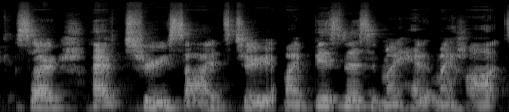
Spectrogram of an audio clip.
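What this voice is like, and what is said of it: Australian accent. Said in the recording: “I live in Australia, if you can't tell from the accent”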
